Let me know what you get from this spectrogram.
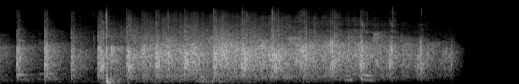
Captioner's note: audience clapping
